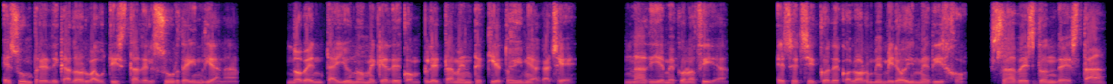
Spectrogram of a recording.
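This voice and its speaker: A man with a very low voice reads a translated sermon as a personal life story. He keeps a plain storytelling manner and calls out each paragraph number as he goes. The sound is dry and close, with no room echo. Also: expressive, brisk. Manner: reads paragraph numbers aloud between passages. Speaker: sermon reader.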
